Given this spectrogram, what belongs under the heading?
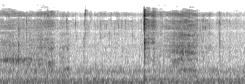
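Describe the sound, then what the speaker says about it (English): A spoon stirs spaghetti sauce in a pot over a steady low simmering bubble, with one brief clink of the utensil against the pot midway and no voices. "We're going to stir this up"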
